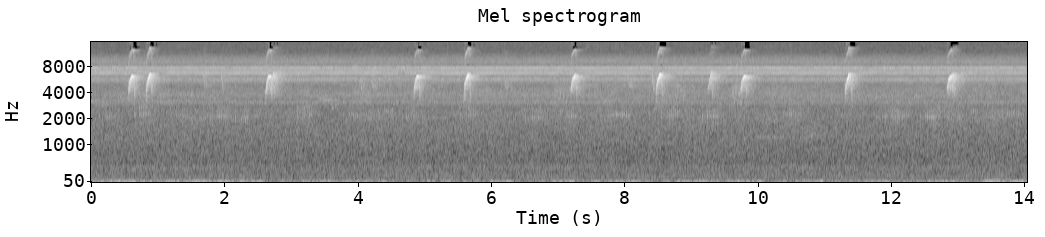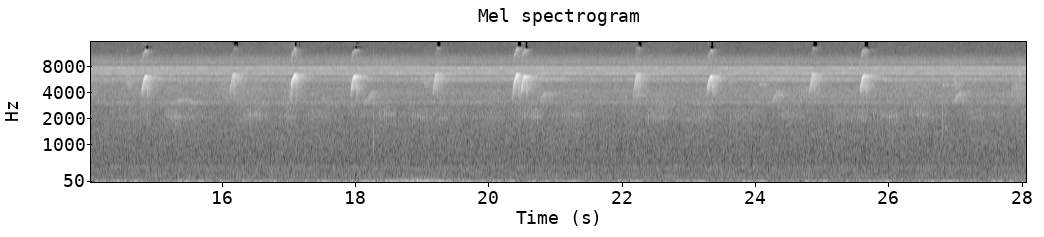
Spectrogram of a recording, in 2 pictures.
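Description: A bird repeating short, sharp, high chirps every second or two, over a steady high-pitched insect drone.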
